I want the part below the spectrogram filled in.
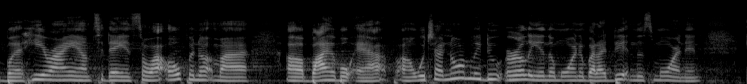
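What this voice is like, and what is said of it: Hoarse, nearly lost voice. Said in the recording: “as you can hear, my voice is almost gone”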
